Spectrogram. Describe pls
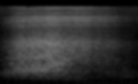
saltar mover volar
mover, volar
